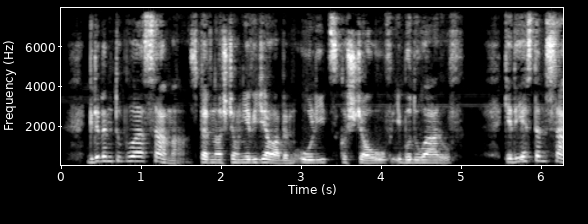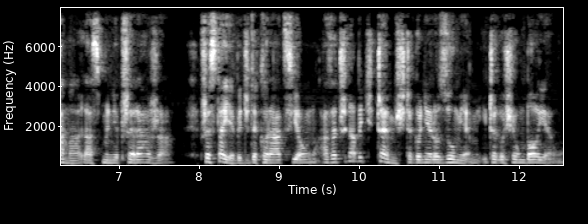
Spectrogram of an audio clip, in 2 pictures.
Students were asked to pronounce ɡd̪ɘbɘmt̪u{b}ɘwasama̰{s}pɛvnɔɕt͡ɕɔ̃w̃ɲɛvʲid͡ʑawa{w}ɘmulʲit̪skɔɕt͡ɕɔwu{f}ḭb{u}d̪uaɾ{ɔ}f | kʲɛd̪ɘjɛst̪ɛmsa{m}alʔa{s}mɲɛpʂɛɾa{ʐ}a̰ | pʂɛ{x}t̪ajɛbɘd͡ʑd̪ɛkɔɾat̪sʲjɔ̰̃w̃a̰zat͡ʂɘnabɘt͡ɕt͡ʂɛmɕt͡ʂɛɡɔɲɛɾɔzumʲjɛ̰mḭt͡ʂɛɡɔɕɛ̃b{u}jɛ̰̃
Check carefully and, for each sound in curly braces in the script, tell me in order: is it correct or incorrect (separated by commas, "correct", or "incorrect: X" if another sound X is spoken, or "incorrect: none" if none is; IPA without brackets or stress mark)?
correct, correct, incorrect: b, correct, correct, incorrect: u, correct, correct, correct, incorrect: s, incorrect: ɔ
